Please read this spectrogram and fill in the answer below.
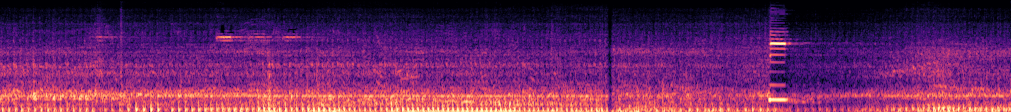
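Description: Motorcycle engine running while riding, with a single short horn toot about three-quarters of the way through. The engine goes quieter just after the toot, then picks up again.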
